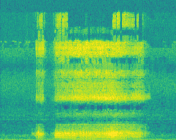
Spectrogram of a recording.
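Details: Ku-chan, a Shih Tzu, dozing after eating: a brief snort, then one long, buzzing snore lasting over a second that wavers slightly in pitch before fading out.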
